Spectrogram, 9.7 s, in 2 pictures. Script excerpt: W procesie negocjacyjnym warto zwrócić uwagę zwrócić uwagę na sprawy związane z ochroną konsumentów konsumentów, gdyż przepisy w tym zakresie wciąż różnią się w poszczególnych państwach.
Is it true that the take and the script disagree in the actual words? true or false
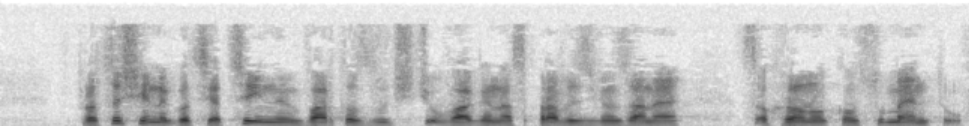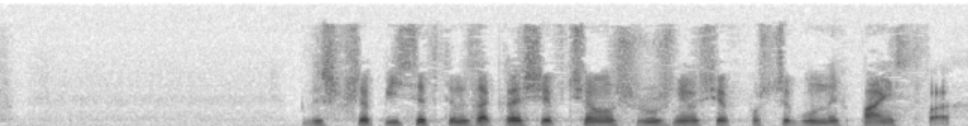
true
